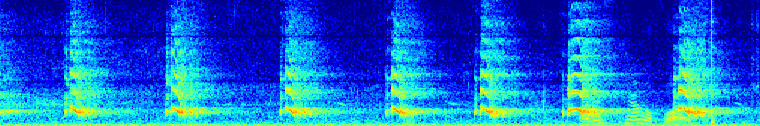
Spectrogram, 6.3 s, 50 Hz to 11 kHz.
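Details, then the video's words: Wild Limpkin calling for its mate during breeding season at Blackwater Lake in Eustis, Florida: loud, harsh, wailing squawks repeated roughly every 0.8 seconds, seven in a row, with a softer wavering sound near the end. "The Limpkin calling on Blackwater Lake"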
